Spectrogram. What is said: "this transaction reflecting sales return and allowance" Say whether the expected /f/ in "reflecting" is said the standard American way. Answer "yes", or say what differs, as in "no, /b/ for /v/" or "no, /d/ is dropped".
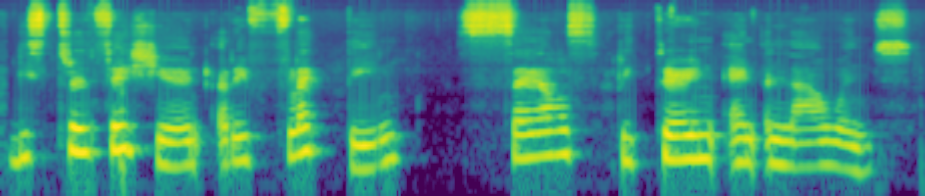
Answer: yes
